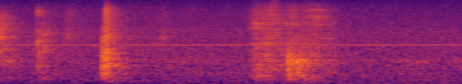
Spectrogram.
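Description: Faint handling sounds on a wooden workbench as a bottle of wood glue is picked up to glue a small drawer: two light clicks in the first half second, then a short scuff at about a second and a half.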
